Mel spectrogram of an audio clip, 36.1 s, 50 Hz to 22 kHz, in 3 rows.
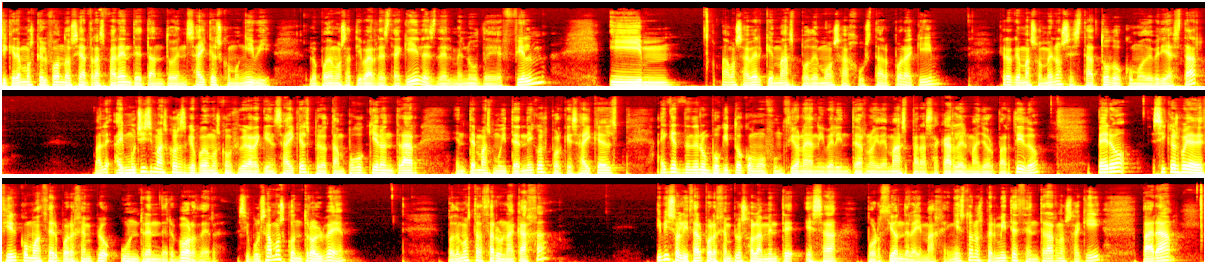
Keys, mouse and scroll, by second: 0.2 middle click, 3.9 click, 6.3 middle click, 11.6 middle click, 13.2 scroll down 1, 14.2 shift+middle click, 26.6 ctrl+b.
